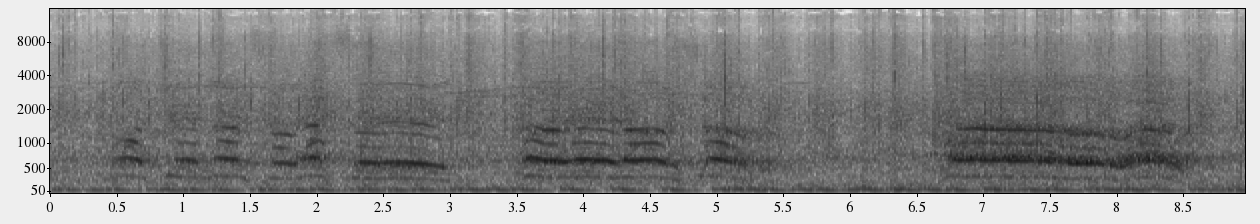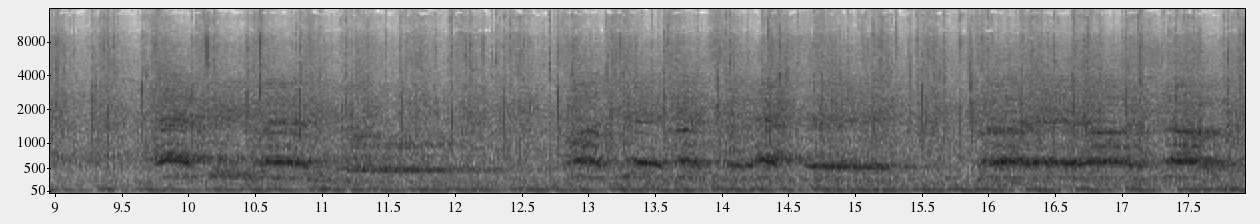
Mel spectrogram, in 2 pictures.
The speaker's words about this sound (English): The noise in this place, genuinely, I think that this lot are going to learn what a non-league supporting crowd is like, genuinely.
